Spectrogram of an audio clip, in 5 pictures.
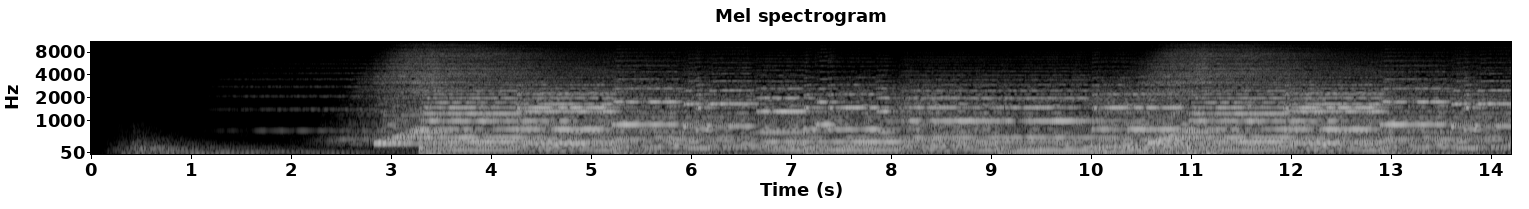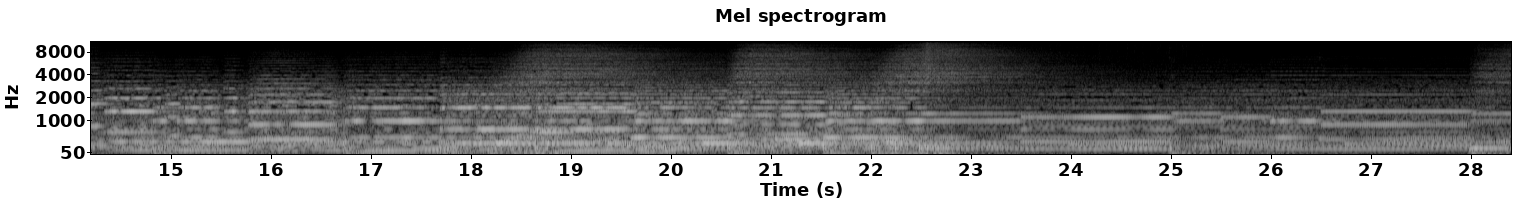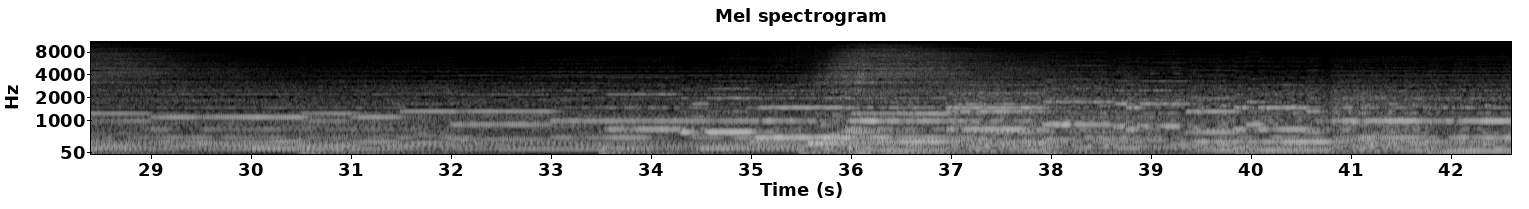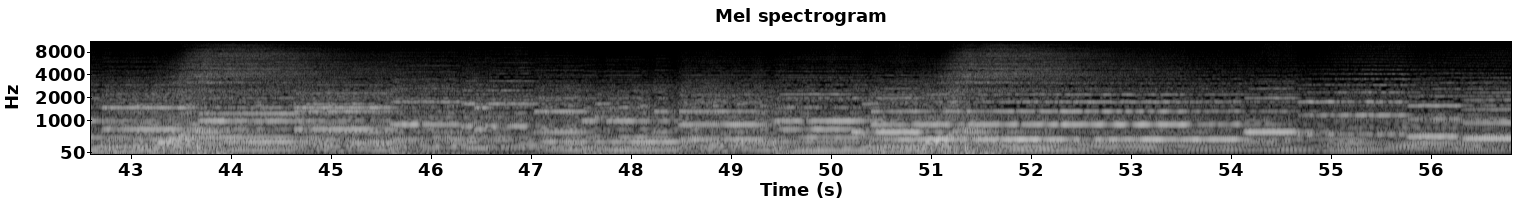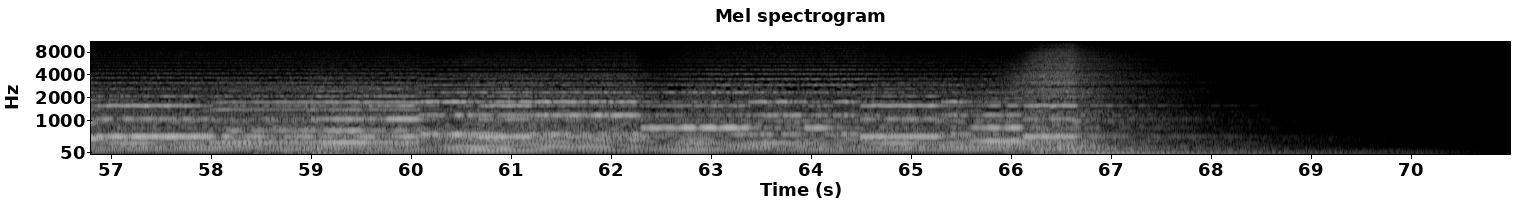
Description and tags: Orchestral adventure theme featuring full orchestra instrumentation.
Hifi, suitable for professional projects.
action, adventure, adventurous, cello, cinematic, danger, dramatic, drums, epic, film, flute, happy, horns, intro, joy, melodic, melody, movie, music, orchestra, orchestral, quality, song, soundtrack, strings, suspense, theme, viola, violin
